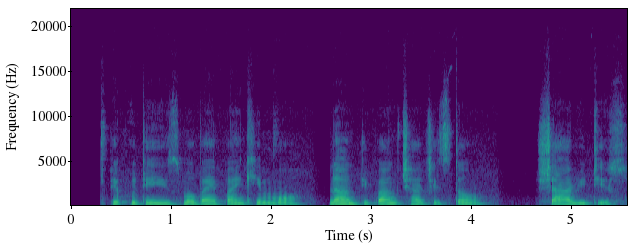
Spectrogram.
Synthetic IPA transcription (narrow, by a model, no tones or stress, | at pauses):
zpipʰl̩dejuzmobaɪlbãŋkʰḭ̃ŋmɔ̰ | nãʊdibãŋkt͡ʃad͡ʒisdɔ̃n | ʃaɹidjṵs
